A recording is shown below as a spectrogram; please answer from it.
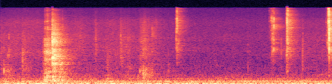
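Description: Scissors snipping: a few short faint cuts, two of them close together near the end.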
